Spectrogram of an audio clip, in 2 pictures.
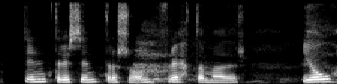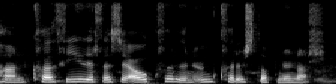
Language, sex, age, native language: Icelandic, female, 30-39, Icelandic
